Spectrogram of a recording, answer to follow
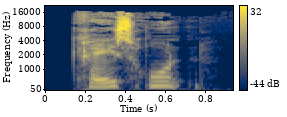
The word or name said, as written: kredsrund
